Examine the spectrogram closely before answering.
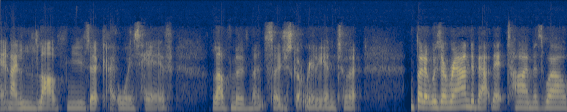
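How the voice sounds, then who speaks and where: A woman with a New Zealand accent talks at a moderate pace. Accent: New Zealand, persisting. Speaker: exercise scientist and dance teacher. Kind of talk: podcast interview.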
